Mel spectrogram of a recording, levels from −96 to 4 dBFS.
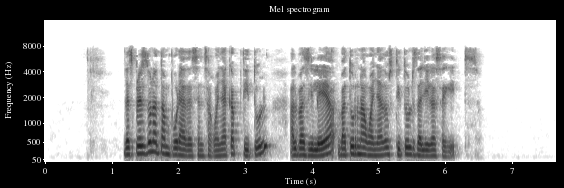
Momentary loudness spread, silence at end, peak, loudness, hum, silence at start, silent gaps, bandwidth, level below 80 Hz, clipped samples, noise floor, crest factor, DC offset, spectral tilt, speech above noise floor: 11 LU; 1.2 s; -2 dBFS; -18 LUFS; none; 1.2 s; none; 8.2 kHz; -58 dBFS; under 0.1%; -87 dBFS; 18 dB; under 0.1%; -5.5 dB/octave; 69 dB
